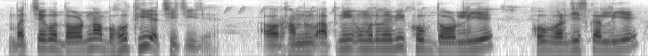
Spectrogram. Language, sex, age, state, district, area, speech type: Urdu, male, 60+, Bihar, Supaul, rural, spontaneous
